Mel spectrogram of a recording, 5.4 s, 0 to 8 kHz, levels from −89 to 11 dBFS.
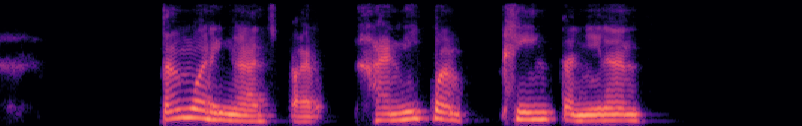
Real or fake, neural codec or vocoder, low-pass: fake; codec, 24 kHz, 3 kbps, HILCodec; 7.2 kHz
